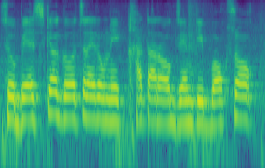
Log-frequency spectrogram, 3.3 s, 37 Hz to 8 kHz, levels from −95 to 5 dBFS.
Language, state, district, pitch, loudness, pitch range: Kokborok, Tripura, Dhalai, 175 Hz, -11 LUFS, 160-180 Hz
